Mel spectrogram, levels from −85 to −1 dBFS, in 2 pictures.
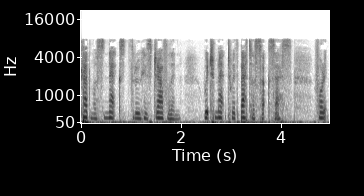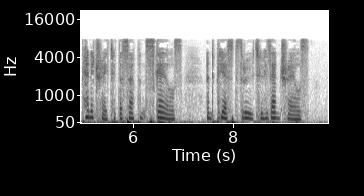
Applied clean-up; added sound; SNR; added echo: none; none; none; none.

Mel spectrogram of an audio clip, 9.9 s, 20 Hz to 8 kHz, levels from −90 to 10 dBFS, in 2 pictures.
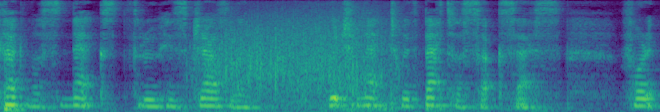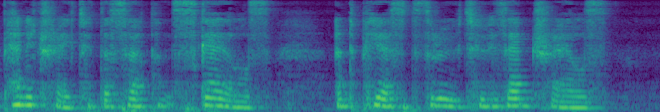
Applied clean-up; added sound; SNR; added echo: none; Waves, surf; 7 dB; reverberation time 0.3 s.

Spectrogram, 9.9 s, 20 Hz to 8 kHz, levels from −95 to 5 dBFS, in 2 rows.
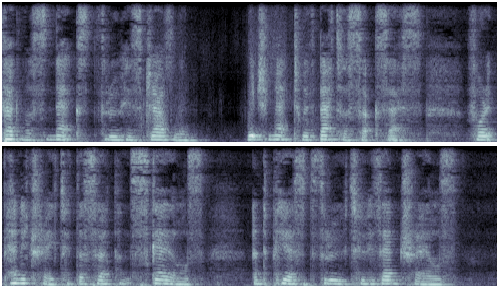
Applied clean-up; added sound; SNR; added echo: neural separator model SepFormer DNS4.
